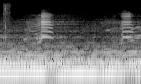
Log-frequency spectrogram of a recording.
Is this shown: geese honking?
yes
